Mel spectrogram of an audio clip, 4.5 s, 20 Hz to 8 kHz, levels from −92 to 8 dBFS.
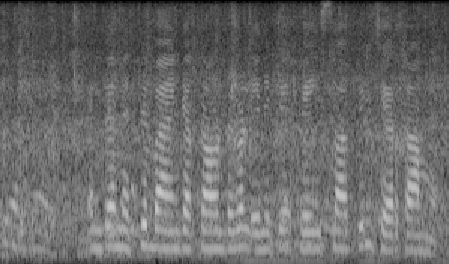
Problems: constant background noise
